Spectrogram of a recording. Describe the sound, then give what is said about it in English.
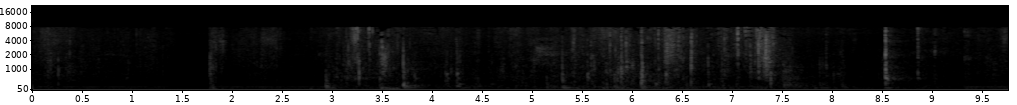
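Papers rustling and shuffling in a courtroom as a judge gets set up for an oral argument, in irregular bursts of crisp, papery crinkles and soft taps, fairly quiet, with short pauses between movements and no one speaking. “I'm just going to be rustling papers here for just a minute to get set up.”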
